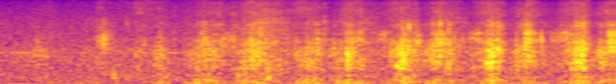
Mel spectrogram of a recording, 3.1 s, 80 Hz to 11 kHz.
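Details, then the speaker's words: Rear driveshaft centre bearing from a 1992 Toyota Hilux, turned by hand in its rubber carrier: dry gritty crunching and scraping in uneven bursts; bearing is shot, with a plan to try replacing just the bearing rather than the whole carrier. "you can hear that noise. So this bearing is shot."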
